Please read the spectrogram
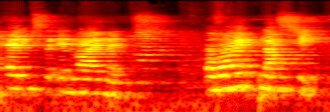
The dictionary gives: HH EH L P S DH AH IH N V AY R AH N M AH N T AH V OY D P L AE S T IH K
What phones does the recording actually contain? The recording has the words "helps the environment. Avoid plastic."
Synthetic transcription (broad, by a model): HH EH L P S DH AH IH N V AY AH M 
